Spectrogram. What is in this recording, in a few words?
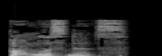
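"homelessness", British English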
